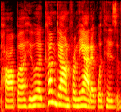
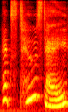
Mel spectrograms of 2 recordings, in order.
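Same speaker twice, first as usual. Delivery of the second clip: dismayed echo; 7 semitones higher, much slower than usual. Acted.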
